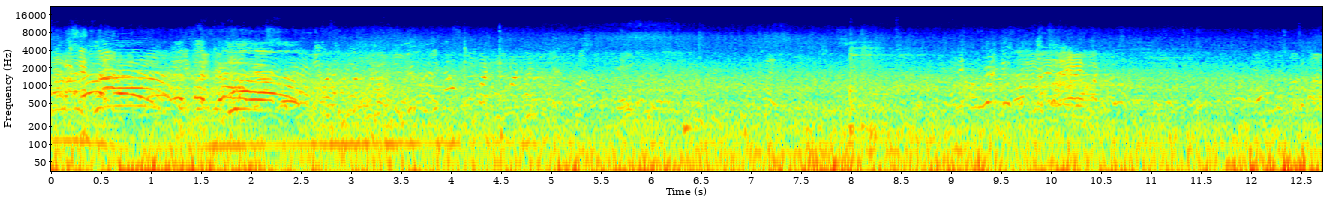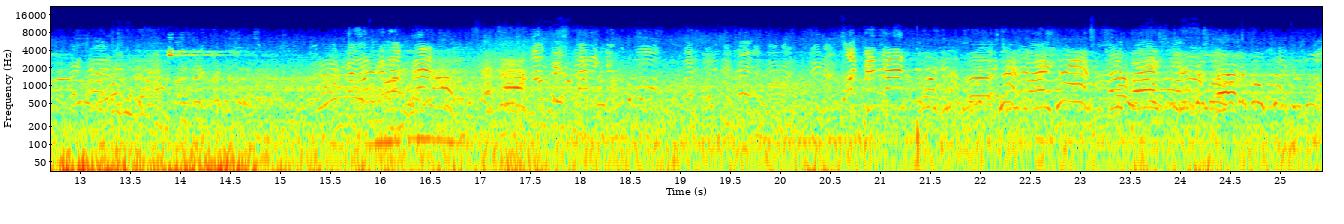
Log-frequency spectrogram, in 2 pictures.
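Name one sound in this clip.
Young men shout and call out to each other across an open outdoor field.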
